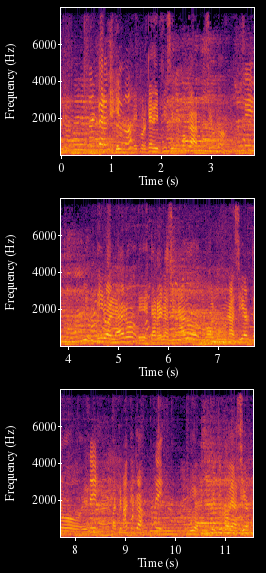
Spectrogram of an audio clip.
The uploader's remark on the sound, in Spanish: Audios en vivo y testimonios durante la jornada Matemática del 15 de Noviembre pasado. En nuestra escuela cordillerana.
